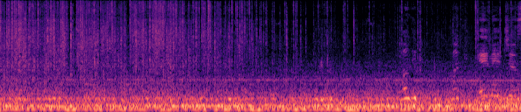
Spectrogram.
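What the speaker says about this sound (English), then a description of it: "It's hailing down there." Hail and rain pelting a car while driving in Houston, a dense continuous patter over road and engine noise inside the cabin, with a person talking over it.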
